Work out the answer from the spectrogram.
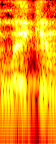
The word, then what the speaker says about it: Lakin: That's why every time I meet people, I'm always like, Lakin rhymes with bacon, and they're like, your name is Bacon?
